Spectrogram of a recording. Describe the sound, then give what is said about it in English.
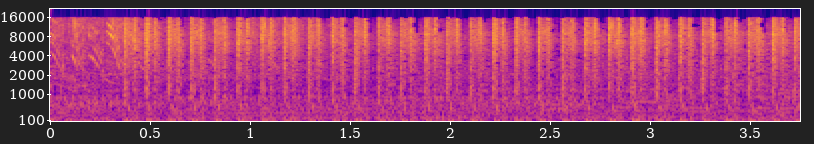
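An RPK machine gun fires one long, unbroken burst from a vehicle, a loud, steady string of rapid shots at an even rhythm for several seconds with no talking. “Burst length is way long. They're gonna burn out the RPK's barrel mighty quick.”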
